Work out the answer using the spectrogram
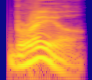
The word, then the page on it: brail: British English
